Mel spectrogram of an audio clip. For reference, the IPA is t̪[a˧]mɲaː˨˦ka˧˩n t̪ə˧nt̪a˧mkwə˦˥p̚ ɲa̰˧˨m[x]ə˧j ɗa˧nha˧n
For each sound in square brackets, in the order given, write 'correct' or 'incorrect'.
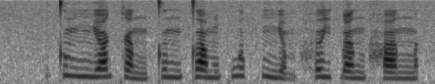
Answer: incorrect: ə˧, incorrect: h

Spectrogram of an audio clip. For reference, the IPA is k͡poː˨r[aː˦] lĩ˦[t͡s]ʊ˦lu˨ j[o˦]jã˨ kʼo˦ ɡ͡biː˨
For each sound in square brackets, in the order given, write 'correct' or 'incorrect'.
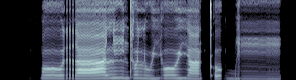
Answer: incorrect: aː˨˦, incorrect: d, incorrect: oː˦

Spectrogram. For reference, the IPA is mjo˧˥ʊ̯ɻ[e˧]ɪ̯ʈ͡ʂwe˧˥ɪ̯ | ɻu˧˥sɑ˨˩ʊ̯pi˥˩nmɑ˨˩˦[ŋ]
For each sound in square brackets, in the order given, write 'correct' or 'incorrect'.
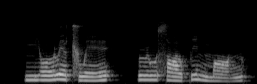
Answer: correct, correct

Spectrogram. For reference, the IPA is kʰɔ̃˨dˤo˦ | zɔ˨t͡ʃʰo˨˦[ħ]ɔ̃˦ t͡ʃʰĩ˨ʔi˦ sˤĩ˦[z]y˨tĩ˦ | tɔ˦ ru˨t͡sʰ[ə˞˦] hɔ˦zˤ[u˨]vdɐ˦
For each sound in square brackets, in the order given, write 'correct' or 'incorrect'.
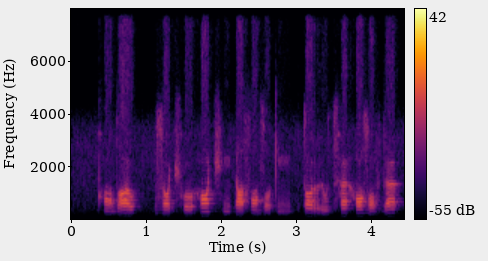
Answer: incorrect: h, incorrect: zˤ, incorrect: ɐ˦, incorrect: o˨

